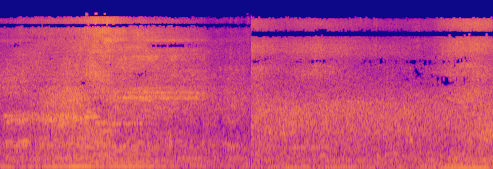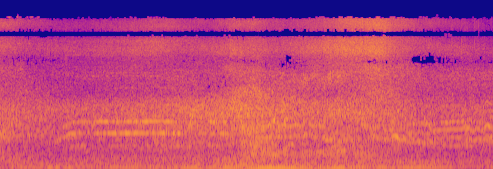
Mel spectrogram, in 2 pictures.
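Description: Busy street sound: road traffic passing, with voices of a crowd of football fans in the background and a low rumble throughout.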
